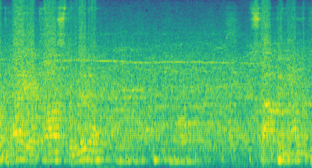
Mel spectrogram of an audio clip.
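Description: Faint background voices over low field ambience, fading after about a second and a half, with a faint steady high whine under them.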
